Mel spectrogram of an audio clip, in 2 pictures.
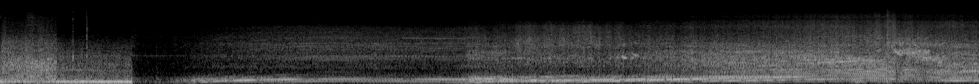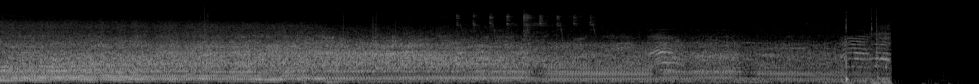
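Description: Street-race cars accelerating hard from a launch: the engines rev up again and again through several gear changes as they pull away, over heavy road and tyre noise. A steady in-car drone is heard first and cuts off abruptly about a second in.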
